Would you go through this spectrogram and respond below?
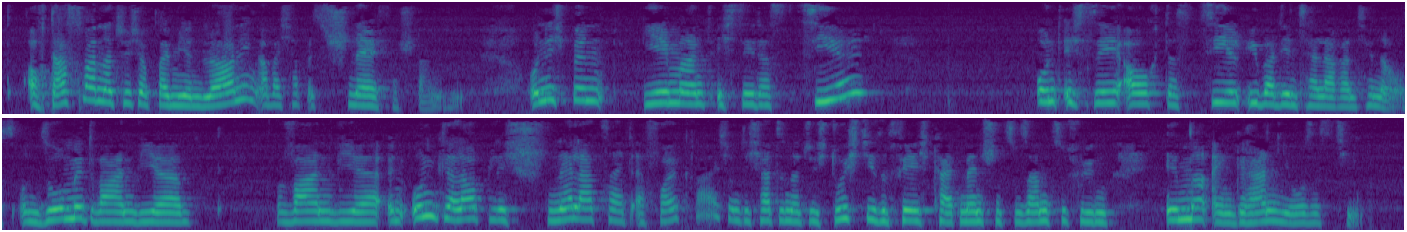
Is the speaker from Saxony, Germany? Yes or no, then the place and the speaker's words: no; Berlin, Germany; Zusätzlich bin ich in Berlin-Neukölln groß geworden, in einem Brennbezirk in Berlin.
